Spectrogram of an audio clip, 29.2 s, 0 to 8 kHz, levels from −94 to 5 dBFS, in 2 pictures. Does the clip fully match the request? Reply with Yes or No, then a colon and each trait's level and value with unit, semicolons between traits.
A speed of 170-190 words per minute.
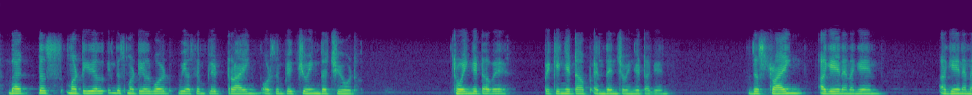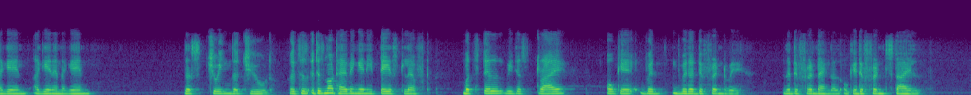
No: average, 140 wpm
